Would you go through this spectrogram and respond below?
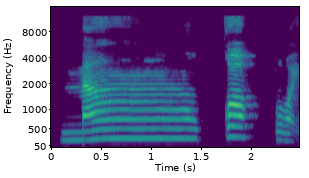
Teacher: qa is heavy, but the sound is short.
